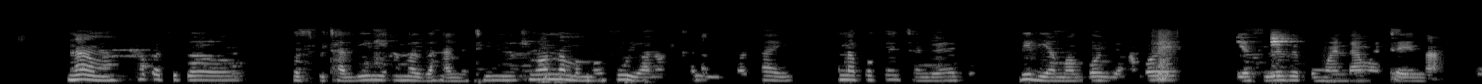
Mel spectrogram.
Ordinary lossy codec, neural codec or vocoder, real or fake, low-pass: AAC, 24 kbps; none; real; 5.4 kHz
